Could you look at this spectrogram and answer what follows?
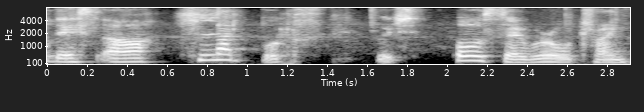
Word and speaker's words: hlaðborð: to this 24-hour event so we call this areb which also we're all trying to pronounce correctly in Icelandic so in Icelandic that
